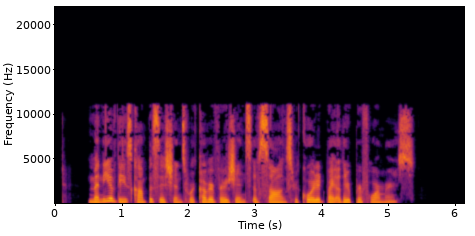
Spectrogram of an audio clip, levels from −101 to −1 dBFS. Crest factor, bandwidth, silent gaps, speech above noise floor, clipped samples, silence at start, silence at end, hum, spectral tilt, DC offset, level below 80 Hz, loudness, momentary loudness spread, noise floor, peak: 20 dB; 11.5 kHz; none; over 64 dB; under 0.1%; 0.5 s; 0.8 s; none; -2 dB/octave; under 0.1%; -74 dBFS; -25 LUFS; 8 LU; under -90 dBFS; -8 dBFS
